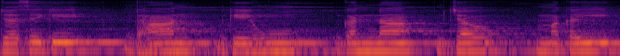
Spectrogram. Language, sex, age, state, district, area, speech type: Urdu, male, 18-30, Uttar Pradesh, Siddharthnagar, rural, spontaneous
